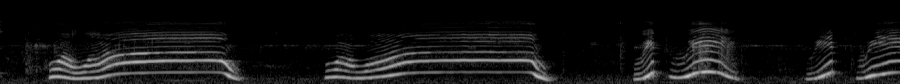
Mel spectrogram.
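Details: Sleepy kitten inside a small room meows repeatedly: two long, level, drawn-out cries, then a quick series of short rising-and-falling mews near the end, with soft background hiss.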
